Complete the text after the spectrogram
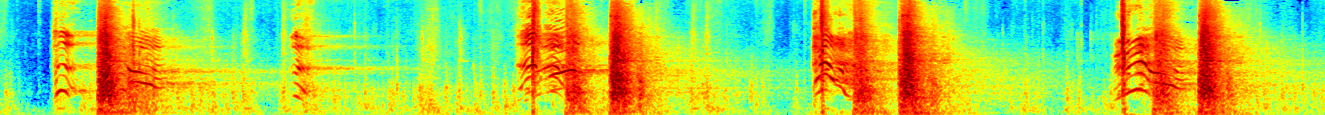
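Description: Bodies slam onto a wrestling ring mat with heavy thuds.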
